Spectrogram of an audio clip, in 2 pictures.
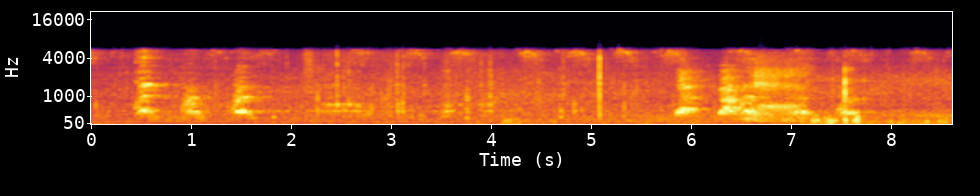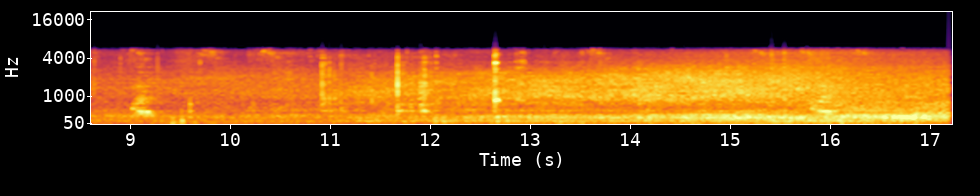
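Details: Labrador retriever puppies at Yochiver eating their first meal of solid food from bowls. Short whimpering yelps come early, then a longer whine near the middle, over steady smacking and lapping noises that grow louder toward the end.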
